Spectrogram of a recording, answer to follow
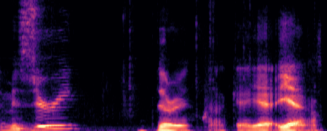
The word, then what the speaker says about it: Missouri: one missouri yeah they're pretty close you're gonna pronounce this like zs missouri missouri very okay yeah yeah of course double c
